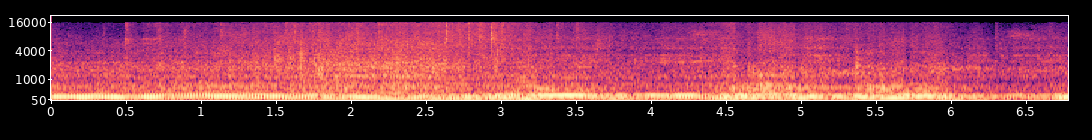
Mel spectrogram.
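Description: Turbocharged drift car engine idling, then revved in a run of throttle blips, its pitch swinging up and down several times, before settling back to idle near the end.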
